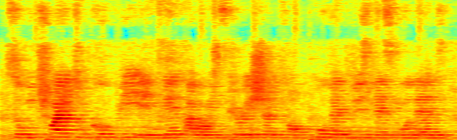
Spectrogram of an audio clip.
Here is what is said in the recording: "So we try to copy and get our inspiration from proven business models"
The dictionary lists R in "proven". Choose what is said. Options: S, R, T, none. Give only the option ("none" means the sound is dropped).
none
